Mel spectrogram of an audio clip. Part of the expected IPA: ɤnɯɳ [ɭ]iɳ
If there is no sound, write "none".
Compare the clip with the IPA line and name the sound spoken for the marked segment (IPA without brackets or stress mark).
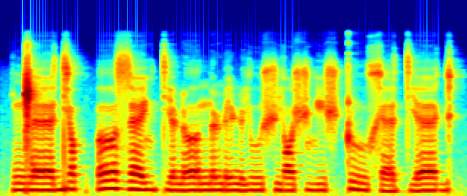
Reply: ɽ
